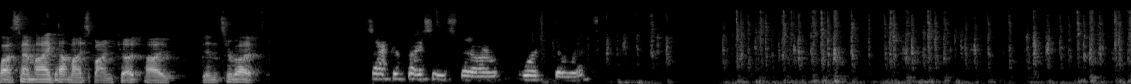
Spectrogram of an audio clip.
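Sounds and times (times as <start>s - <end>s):
speech: 0.0s - 2.7s, 3.7s - 6.4s
typing on a keyboard: 5.4s - 11.3s.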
